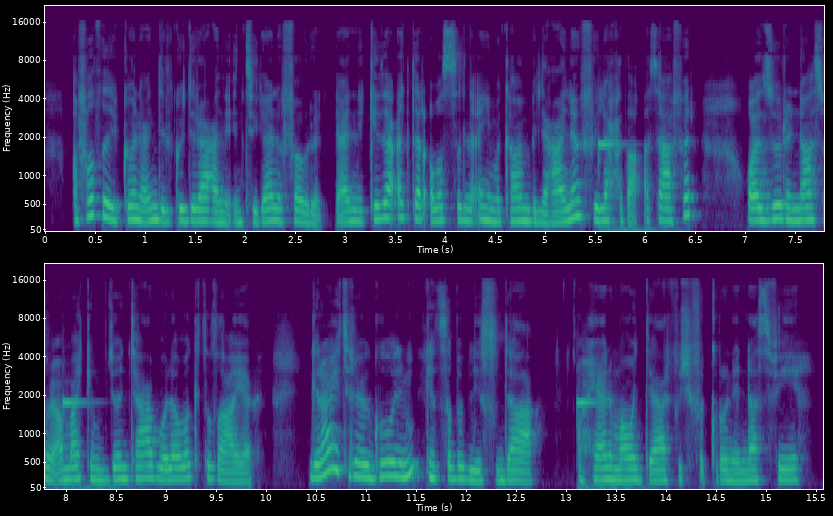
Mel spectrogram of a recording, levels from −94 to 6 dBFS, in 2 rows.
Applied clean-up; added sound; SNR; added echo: none; Marimba, xylophone; 14 dB; none.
